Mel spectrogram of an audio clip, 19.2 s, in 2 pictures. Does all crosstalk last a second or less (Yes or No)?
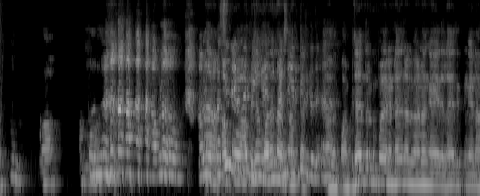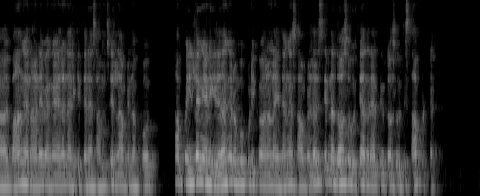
No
